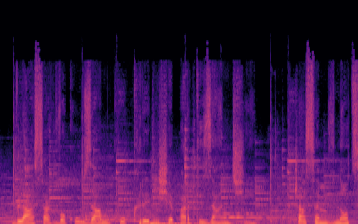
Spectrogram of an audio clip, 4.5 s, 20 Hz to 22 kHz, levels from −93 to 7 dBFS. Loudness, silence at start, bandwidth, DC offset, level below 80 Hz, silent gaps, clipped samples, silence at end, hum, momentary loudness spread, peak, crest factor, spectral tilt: -27 LUFS; 0 s; 18 kHz; under 0.1%; -40 dBFS; none; under 0.1%; 0 s; none; 6 LU; -8 dBFS; 18 dB; -4.5 dB/octave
